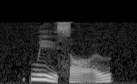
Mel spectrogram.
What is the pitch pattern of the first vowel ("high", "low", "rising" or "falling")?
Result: falling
